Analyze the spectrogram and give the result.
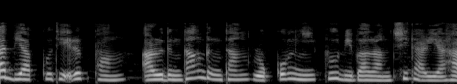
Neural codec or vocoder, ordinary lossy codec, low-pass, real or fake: codec, 16 kHz, 4 kbps, X-Codec, HuBERT features, trained on balanced general audio; MP3, 32 kbps; 7.2 kHz; fake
